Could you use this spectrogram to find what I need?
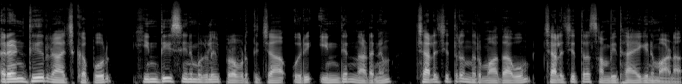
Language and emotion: Malayalam, neutral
